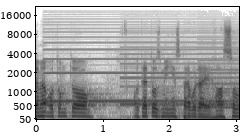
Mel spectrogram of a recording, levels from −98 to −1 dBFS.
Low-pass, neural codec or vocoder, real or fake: 19.8 kHz; none; real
